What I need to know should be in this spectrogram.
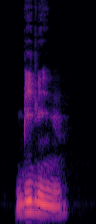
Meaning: bilin
- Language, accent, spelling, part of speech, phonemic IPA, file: French, France, biline, noun, /bi.lin/, LL-Q150 (fra)-biline.wav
